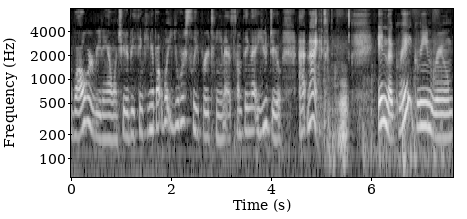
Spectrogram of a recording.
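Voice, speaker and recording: A woman's voice: medium pitch, mellow, a little hiss or hum. A woman teacher doing a read-aloud lesson for young children, speaking in simple, instructive phrases. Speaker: teacher reading a picture book aloud to young pupils.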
